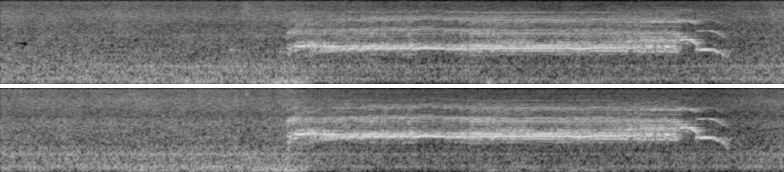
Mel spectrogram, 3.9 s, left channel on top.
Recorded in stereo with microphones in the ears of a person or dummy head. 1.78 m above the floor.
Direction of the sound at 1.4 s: 10° right (ahead or behind).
